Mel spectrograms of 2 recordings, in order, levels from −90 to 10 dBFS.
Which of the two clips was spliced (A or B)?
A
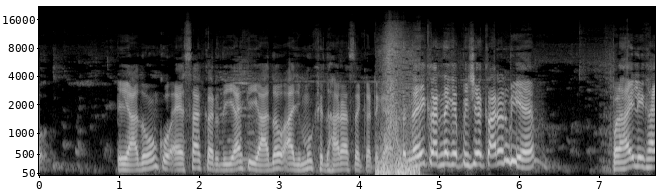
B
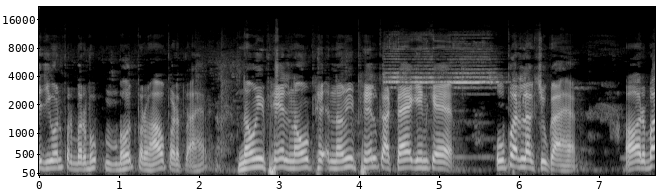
A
